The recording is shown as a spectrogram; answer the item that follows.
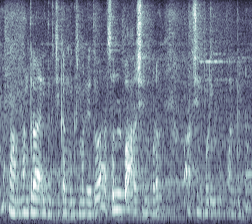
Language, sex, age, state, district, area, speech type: Kannada, male, 45-60, Karnataka, Kolar, rural, spontaneous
